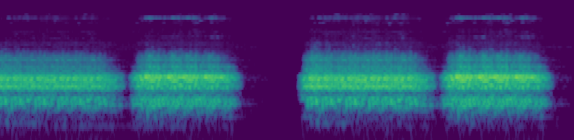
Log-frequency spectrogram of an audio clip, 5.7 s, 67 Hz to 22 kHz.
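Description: Two breath cycles, about 20 a minute, with inspiration and expiration of similar length and loudness: normal bronchovesicular breath sounds.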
